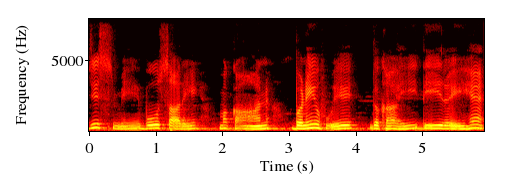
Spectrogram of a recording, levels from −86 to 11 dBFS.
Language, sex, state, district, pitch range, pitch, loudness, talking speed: Hindi, male, Punjab, Fazilka, 195-220 Hz, 210 Hz, -16 LUFS, 100 wpm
